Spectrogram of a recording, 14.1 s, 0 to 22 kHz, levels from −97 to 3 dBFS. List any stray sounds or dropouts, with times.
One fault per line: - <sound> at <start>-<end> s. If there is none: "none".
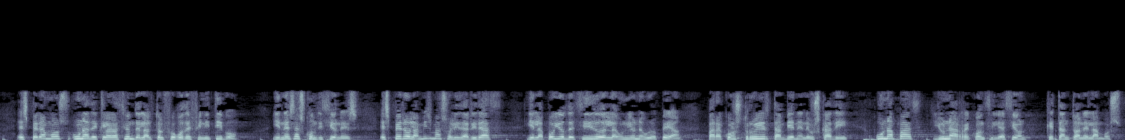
none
